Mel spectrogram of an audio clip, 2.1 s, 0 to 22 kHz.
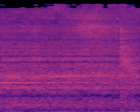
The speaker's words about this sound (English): I'm on a tram in the city, Melbourne City. It's April 2021.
